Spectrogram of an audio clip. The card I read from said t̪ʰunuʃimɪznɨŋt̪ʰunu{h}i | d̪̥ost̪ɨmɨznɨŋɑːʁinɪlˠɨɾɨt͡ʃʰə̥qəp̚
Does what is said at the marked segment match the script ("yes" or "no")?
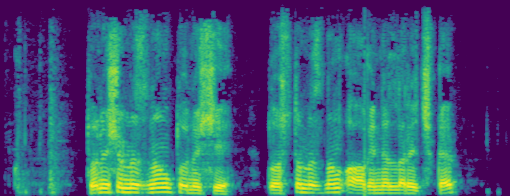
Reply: no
